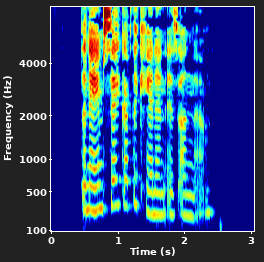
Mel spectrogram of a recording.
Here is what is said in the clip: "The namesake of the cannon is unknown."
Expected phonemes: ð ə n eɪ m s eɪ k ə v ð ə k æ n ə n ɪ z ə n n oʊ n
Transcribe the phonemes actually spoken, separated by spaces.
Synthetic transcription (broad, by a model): ð ə n eɪ m s eɪ k ə v ð ə k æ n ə n ɪ z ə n n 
